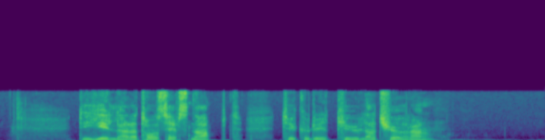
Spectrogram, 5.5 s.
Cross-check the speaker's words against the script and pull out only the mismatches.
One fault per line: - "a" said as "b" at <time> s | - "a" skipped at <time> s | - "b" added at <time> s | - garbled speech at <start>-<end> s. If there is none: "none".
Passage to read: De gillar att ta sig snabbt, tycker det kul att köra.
none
